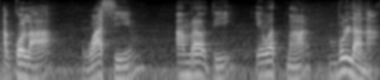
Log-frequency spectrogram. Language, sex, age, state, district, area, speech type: Marathi, male, 30-45, Maharashtra, Akola, urban, spontaneous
